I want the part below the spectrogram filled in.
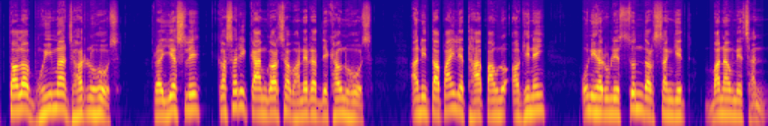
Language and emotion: Nepali, neutral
